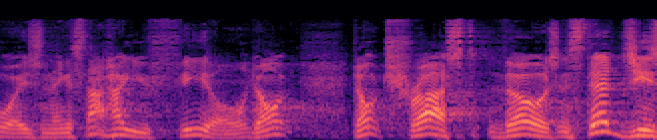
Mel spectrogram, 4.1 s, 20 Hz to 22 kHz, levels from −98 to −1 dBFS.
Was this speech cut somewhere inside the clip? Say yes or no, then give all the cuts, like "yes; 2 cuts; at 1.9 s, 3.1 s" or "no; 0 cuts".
yes; 1 cut; at 1.6 s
